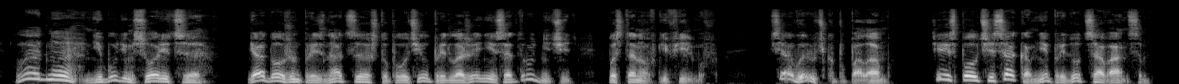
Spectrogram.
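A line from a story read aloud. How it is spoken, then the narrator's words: Feigned sigh. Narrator (Russian): Удалов притворно вздохнул и сказал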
